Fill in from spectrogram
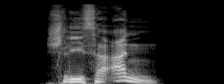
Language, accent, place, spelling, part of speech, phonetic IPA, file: German, Germany, Berlin, schließe an, verb, [ˌʃliːsə ˈan], De-schließe an.ogg
- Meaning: inflection of anschließen: 1. first-person singular present 2. first/third-person singular subjunctive I 3. singular imperative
